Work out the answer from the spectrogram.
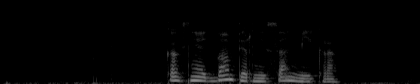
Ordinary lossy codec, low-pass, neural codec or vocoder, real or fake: none; 7.2 kHz; none; real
